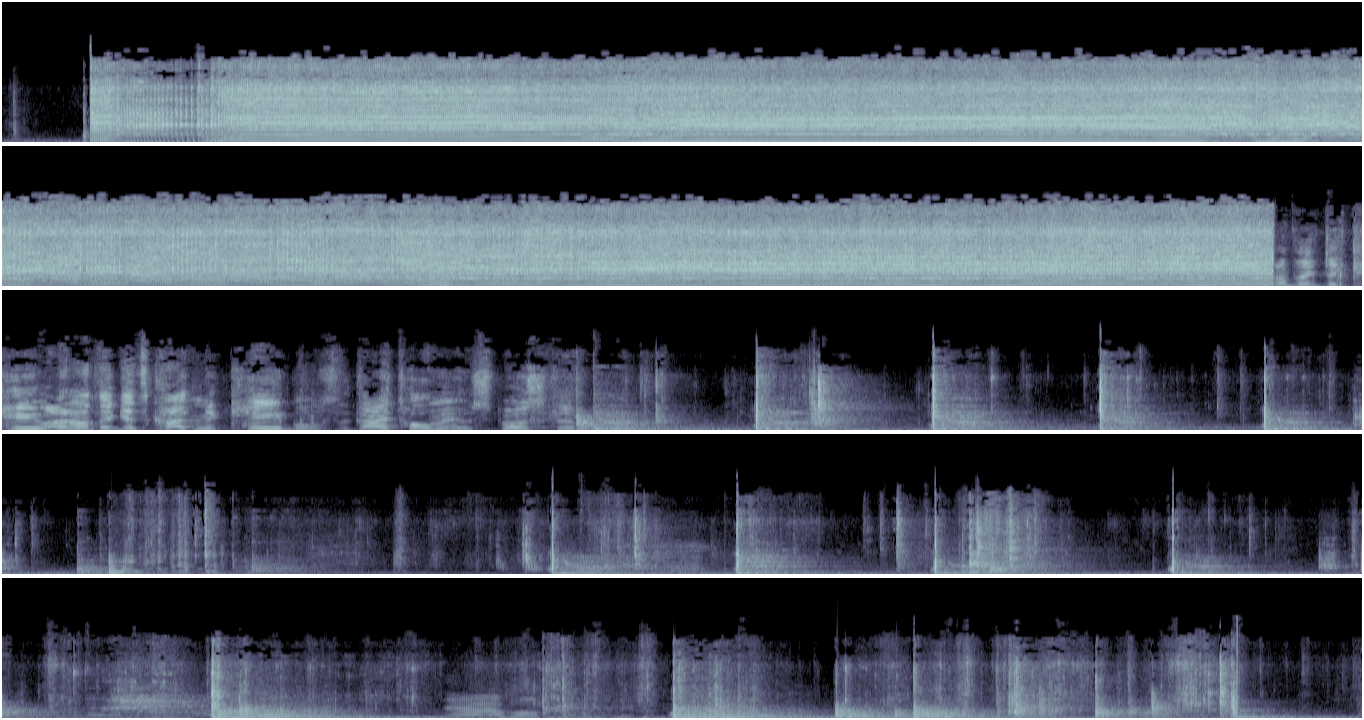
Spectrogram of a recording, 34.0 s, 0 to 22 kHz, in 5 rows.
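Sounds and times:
hammer striking concrete: 16.5 - 20.6, 26.2 - 26.8.

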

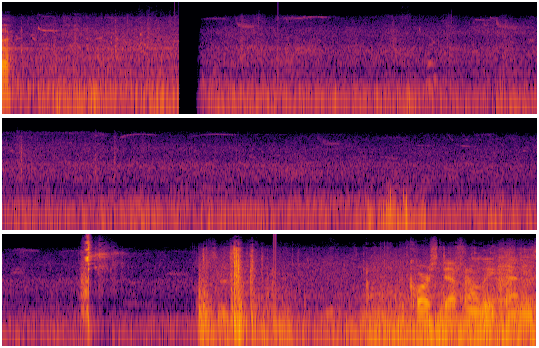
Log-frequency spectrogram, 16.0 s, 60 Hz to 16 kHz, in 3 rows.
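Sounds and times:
wind rumble on microphone: 0.0 - 16.0
high bird chirps: 11.0 - 12.6.

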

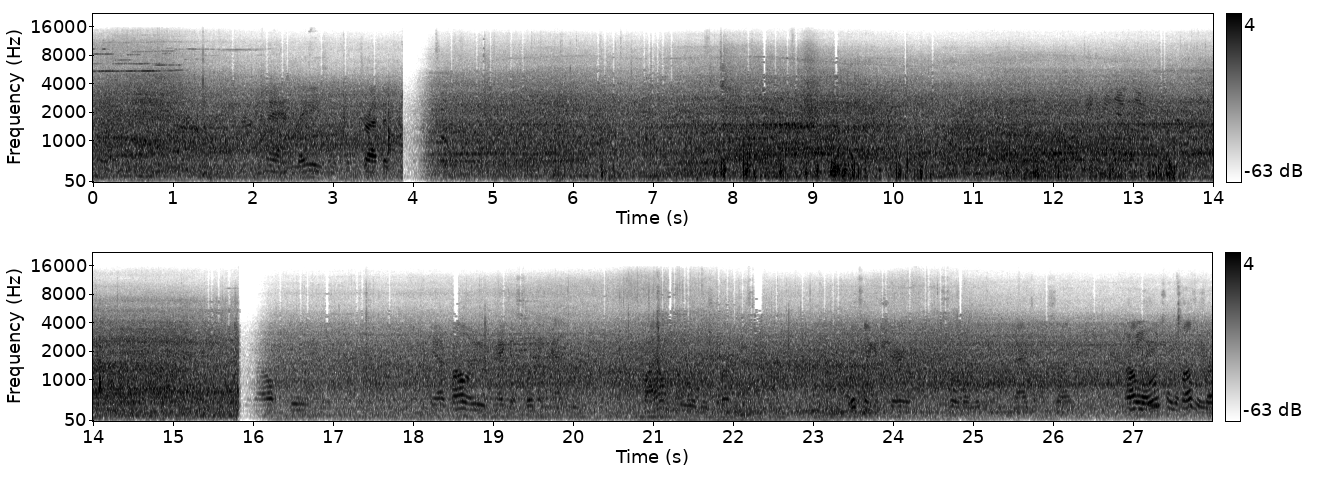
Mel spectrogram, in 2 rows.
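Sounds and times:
vehicles driving past: 0.0 - 27.9.

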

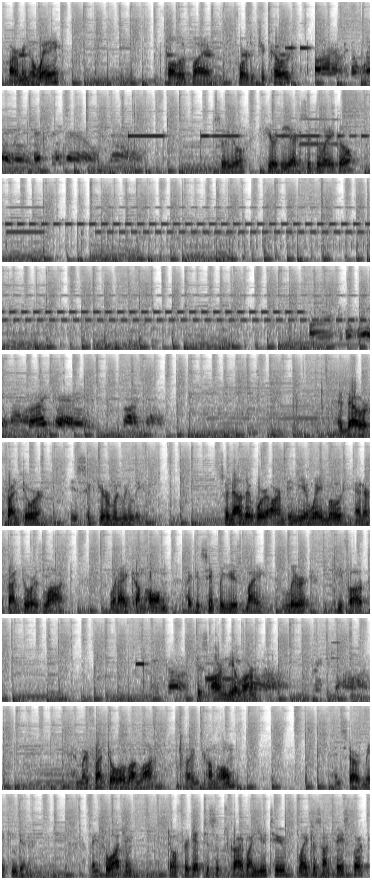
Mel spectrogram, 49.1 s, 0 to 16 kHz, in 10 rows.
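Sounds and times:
background music: 0.0 - 49.0
rapid high beeps: 3.8 - 4.2, 6.5 - 19.8, 36.1 - 37.8
short electronic beep: 6.6 - 10.9, 36.1 - 36.4, 37.0 - 37.8.

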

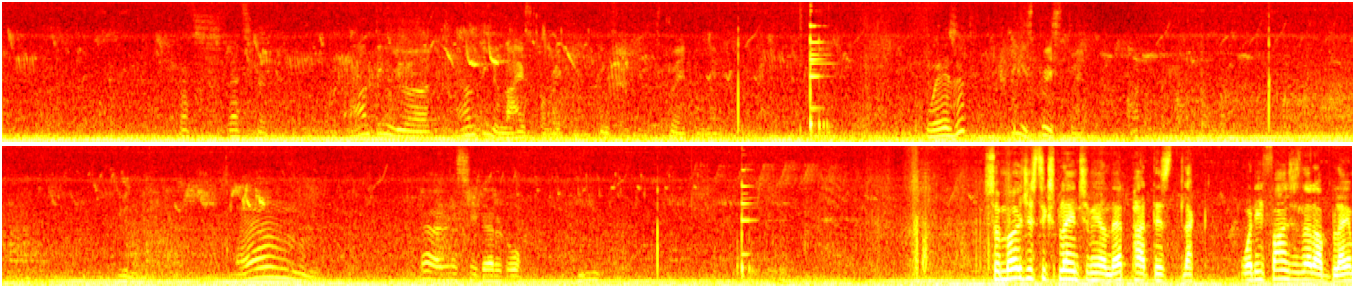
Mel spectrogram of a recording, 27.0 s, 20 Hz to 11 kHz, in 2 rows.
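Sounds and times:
putter striking golf ball: 7.4 - 8.5, 20.8 - 21.5.

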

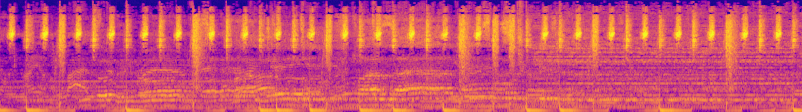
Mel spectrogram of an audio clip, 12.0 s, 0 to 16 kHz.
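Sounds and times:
hi-hat hits: 0.0 - 12.0.

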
